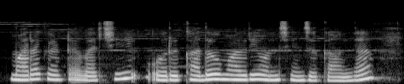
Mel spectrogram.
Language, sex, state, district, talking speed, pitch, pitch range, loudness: Tamil, female, Tamil Nadu, Kanyakumari, 105 wpm, 215 Hz, 200-235 Hz, -13 LUFS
